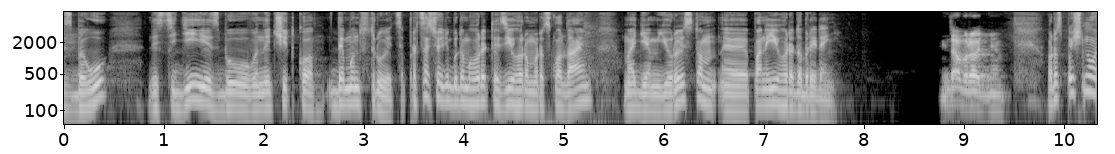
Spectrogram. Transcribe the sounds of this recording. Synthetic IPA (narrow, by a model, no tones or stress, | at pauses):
ɛzbeu | d̪ɛsʲt͡sʲidʲijiɛzbeuʋɔnɪt͡ʃit̪kɔd̪emɔnst̪ɾujʊt͡sʲːɐ̥pɾɔtsɛsʲɔɦɔdʲnʲibud̪emɔɦɔʋɔɾɪt̪ɪzʲjiɦɔɾɔmɾɔsklˠɐd̪ɑjemːɛdʲijɐmjʊɾɪst̪ɔmpɑnɛjiɦɔɾɛd̪ɔbɾɪjd̪ɛ̰nʲ | d̪ɔbɾɐɔdʲnʲarɔspɔt͡ʃnˠ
